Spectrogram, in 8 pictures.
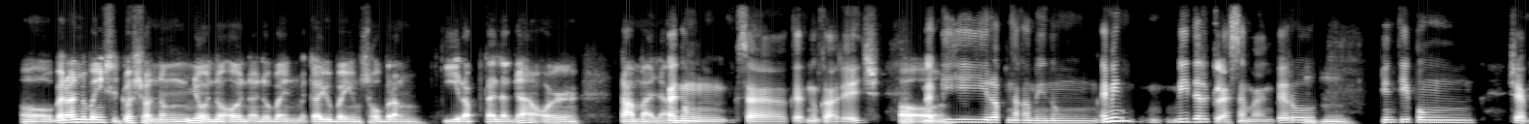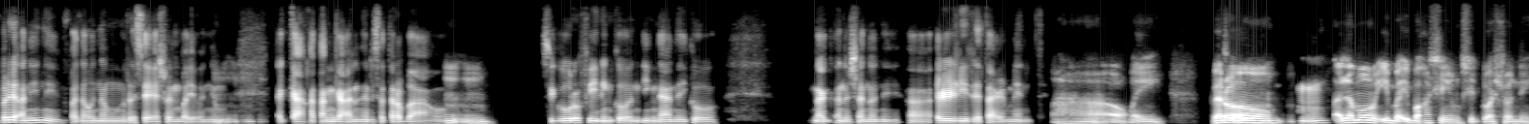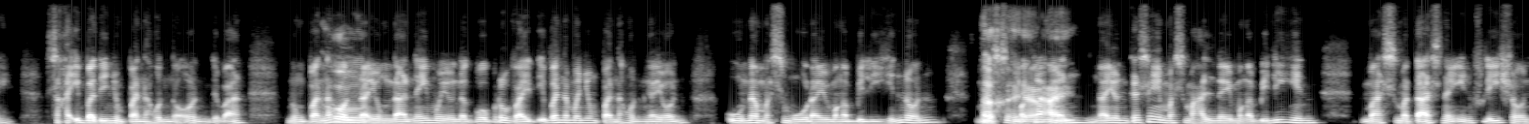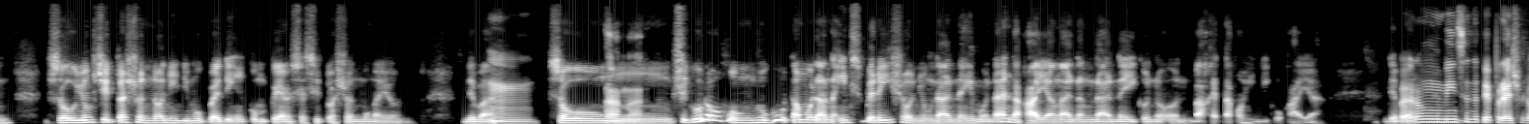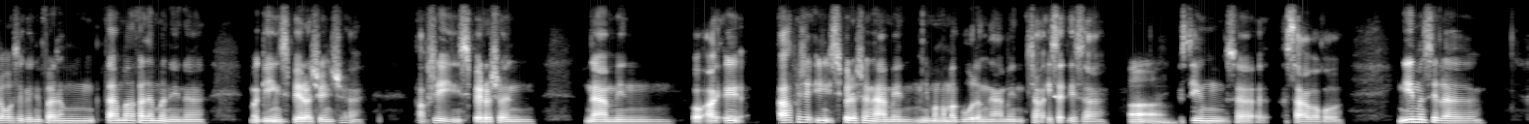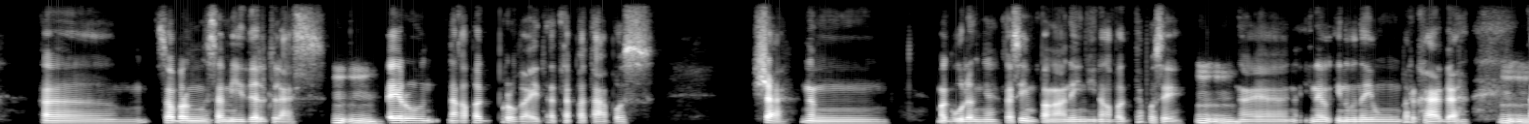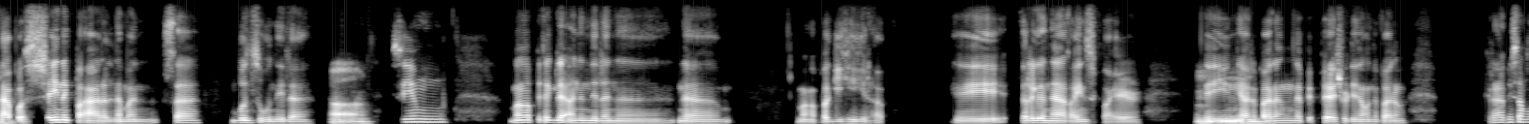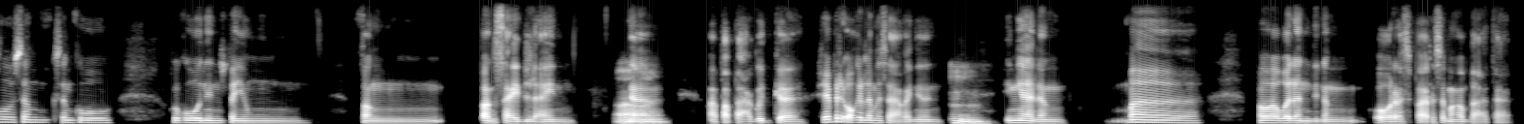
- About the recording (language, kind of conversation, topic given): Filipino, advice, Paano ko matatanggap ang mga bagay na hindi ko makokontrol?
- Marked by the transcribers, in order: in English: "recession"; in English: "early retirement"; laughing while speaking: "Oo"; in English: "inflation"; laughing while speaking: "barkada"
